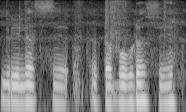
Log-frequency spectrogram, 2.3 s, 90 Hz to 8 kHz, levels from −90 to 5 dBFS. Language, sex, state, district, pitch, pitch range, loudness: Bengali, male, Assam, Hailakandi, 135 Hz, 130-140 Hz, -19 LUFS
